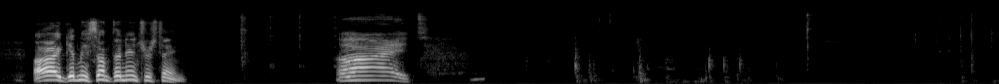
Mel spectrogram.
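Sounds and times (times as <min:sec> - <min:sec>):
speech: 0:00.3 - 0:01.9, 0:03.4 - 0:04.9
typing on a computer keyboard: 0:09.1 - 0:09.9.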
